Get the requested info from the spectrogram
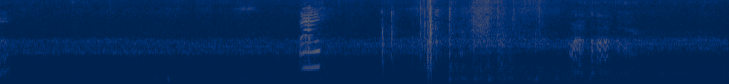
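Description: Domestic cat giving one short meow about two seconds in, followed by a few light clicks and rustles as it moves about close by.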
